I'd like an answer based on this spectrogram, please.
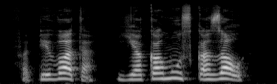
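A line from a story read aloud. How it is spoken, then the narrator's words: Barking shout. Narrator (Russian): рявкнул он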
